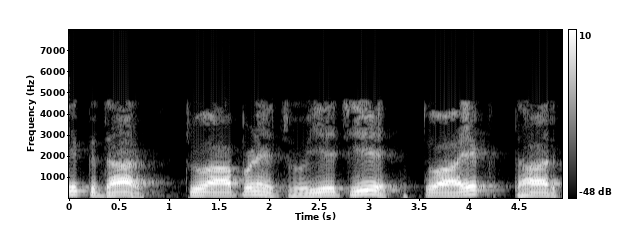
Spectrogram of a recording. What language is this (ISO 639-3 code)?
guj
